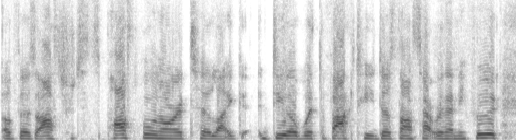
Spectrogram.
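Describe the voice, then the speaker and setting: Noticeable background noise sits behind a woman with an Irish accent. Her pitch is medium and her intonation fairly even. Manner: fast.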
